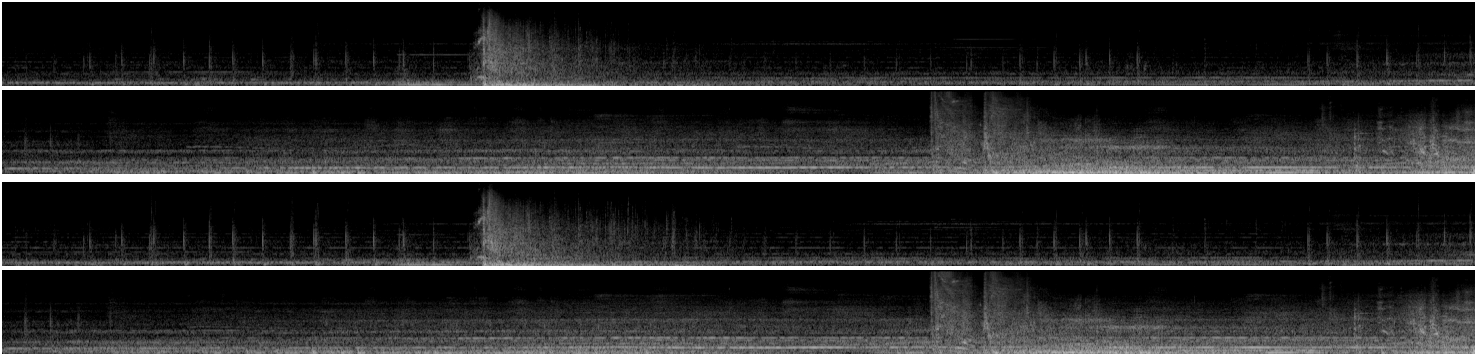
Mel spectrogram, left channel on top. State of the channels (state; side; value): normal; both; correlation 0.85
